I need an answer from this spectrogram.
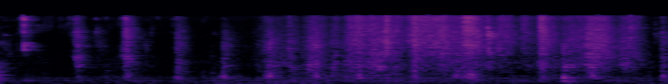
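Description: A person chewing a mouthful of fresh greens, with soft, faint crunches and wet mouth clicks about twice a second.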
